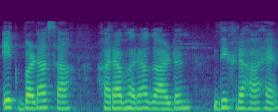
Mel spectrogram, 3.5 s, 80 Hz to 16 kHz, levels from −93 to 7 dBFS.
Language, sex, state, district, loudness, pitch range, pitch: Hindi, female, Chandigarh, Chandigarh, -17 LUFS, 205-220 Hz, 210 Hz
